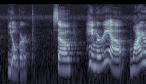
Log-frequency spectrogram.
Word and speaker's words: yogurt: is said come yogurt it's said like English but with an Italian accent yogurt.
